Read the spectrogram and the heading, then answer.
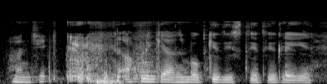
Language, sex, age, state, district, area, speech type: Punjabi, male, 30-45, Punjab, Fazilka, rural, spontaneous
